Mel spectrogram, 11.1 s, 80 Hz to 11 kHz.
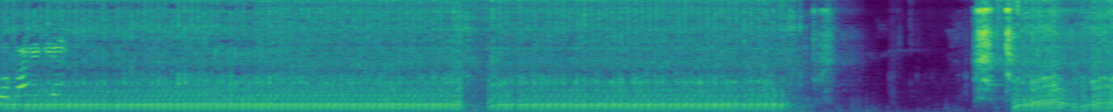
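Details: Yamaha Virago XV535 V-twin on test 2 of a 3D-printed single-carb conversion inlet manifold, choke held up by hand because it can't be locked: lumpy, uneven running that sags and nearly dies around eight seconds before catching again; the test failed.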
